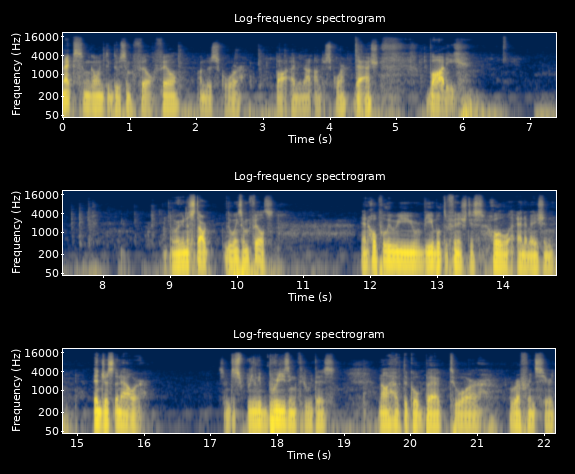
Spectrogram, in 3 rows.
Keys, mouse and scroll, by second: 0.0-4.1 typing, 4.4 Return, 5.2 ctrl+s, 6.1 click, 6.3 click, 7.0 click, 7.6 ctrl+s, 9.2 ctrl+s, 17.8 click, 19.7 click.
